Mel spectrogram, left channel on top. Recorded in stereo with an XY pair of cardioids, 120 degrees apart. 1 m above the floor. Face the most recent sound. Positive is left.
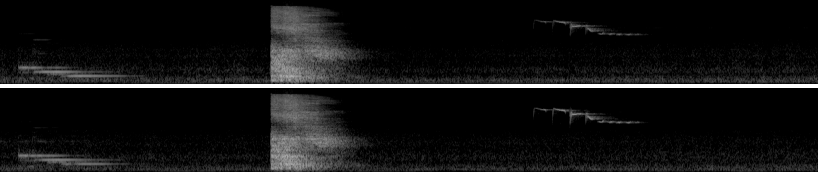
turn(degrees=-35)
